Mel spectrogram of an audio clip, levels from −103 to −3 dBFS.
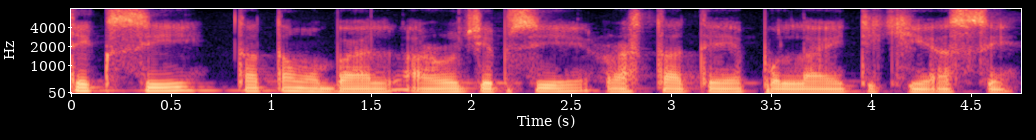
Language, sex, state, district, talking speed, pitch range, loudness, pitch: Nagamese, male, Nagaland, Kohima, 125 wpm, 95-115 Hz, -17 LUFS, 100 Hz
